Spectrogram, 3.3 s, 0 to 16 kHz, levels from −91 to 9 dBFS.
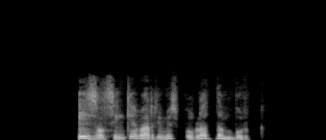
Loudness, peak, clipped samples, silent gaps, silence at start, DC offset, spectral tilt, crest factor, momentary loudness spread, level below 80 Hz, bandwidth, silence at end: -19 LUFS; -2 dBFS; under 0.1%; 1.79-1.84 s; 0.8 s; under 0.1%; -6.5 dB/octave; 18 dB; 9 LU; -62 dBFS; 7.6 kHz; 0.8 s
